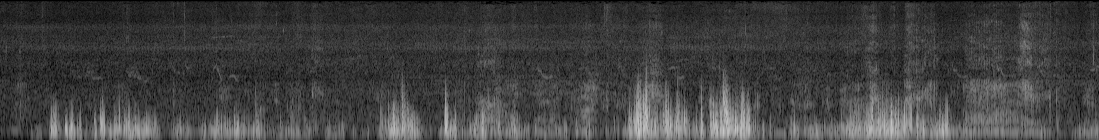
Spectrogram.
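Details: Dogs at play, giving a run of rough, throaty growling and grunting bursts, each lasting under a second, coming in quick clusters with short pauses between them.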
